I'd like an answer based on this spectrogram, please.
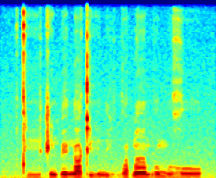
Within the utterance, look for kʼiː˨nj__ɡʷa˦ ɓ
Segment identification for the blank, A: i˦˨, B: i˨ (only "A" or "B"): B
